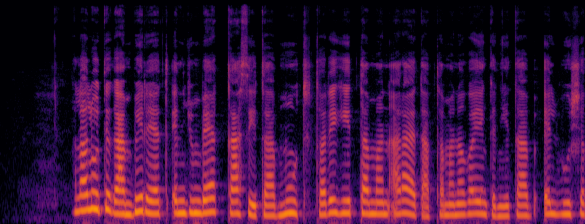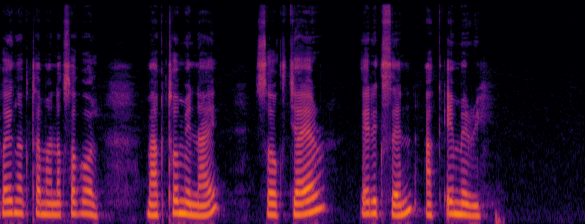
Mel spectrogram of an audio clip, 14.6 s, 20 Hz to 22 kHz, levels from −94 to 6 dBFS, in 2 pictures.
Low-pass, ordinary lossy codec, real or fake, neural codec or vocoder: 19.8 kHz; none; real; none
